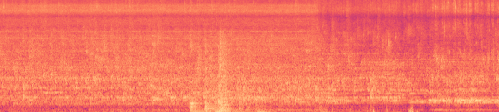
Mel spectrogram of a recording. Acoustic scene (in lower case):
restroom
